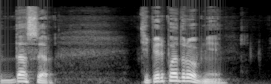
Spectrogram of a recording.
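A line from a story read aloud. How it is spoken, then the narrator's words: Calm old man. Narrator (Russian): спокойно сказал старик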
